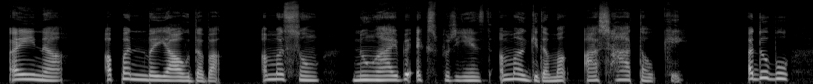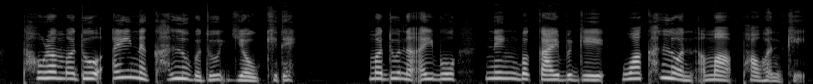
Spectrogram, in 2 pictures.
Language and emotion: Manipuri, sad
